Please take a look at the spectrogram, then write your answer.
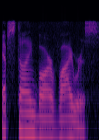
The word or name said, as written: Epstein-Barr virus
